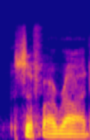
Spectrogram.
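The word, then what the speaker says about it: ספרד: Um, Sphartic Jews are Safharad is how you say Spain in Hebrew.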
